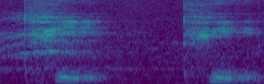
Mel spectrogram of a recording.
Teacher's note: مش هيعمل لك اهتزاز في الحبال الصوتية، والصوت هيطلع من الشفايف مع في هوا بيطلع. بي بي لو حطيتها كده هتلاقي في هوا جديد طالع بي، وخد بالك ان ده هيدي معنى وده هيدي معنى.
